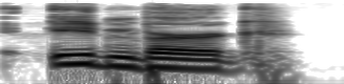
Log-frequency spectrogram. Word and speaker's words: Edinburgh: You're supposed to say Edinburgh or Edinburgh. – Edinburgh.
